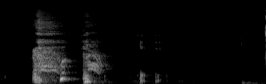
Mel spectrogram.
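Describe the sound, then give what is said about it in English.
Two harsh, loud coughs from a person in quick succession, followed by a few softer, brief throat and breath sounds and a short pause. “just having a cough.”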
